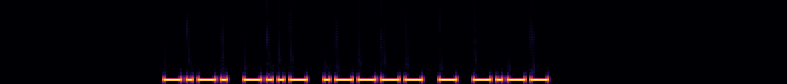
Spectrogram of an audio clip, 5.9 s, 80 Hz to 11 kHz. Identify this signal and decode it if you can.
Morse code, heard as a keyed tone, about 28 wpm, 700 Hz. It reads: CX1TY
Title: DXCC-100 Call Signs - 5 Characters - 28wpm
